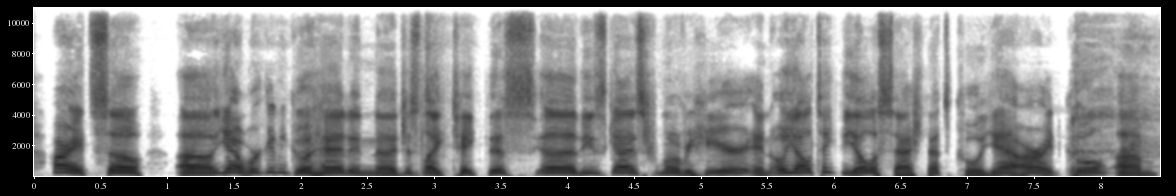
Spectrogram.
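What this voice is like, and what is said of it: DiCaprio impression, casual American voice. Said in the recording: “DiCaprio's like”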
